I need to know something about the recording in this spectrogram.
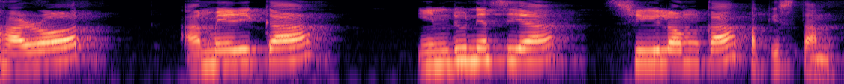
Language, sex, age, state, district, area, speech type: Assamese, female, 60+, Assam, Charaideo, urban, spontaneous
